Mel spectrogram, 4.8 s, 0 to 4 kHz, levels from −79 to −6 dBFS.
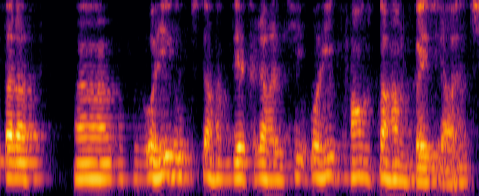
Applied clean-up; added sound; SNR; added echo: neural mask model DeepFilterNet 3.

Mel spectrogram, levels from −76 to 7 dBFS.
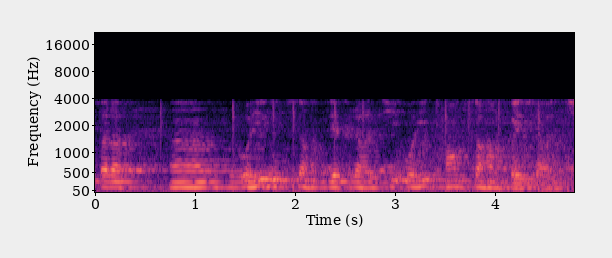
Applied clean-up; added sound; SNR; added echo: none; Writing; 19 dB; reverberation time 1.3 s.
